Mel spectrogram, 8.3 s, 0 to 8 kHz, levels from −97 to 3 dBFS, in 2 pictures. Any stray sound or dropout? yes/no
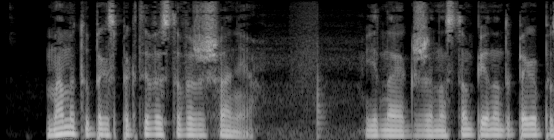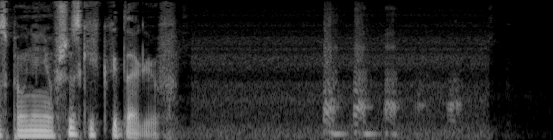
yes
